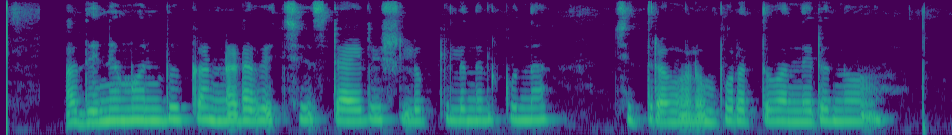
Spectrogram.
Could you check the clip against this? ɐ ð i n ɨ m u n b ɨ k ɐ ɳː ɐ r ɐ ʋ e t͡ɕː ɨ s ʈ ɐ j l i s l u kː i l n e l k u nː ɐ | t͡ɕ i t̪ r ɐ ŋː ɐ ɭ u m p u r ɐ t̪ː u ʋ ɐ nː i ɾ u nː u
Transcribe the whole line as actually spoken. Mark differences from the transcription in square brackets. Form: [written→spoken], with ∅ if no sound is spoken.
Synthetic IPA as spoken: ɐ ð i n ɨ m u n b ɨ k ɐ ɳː ɐ [r→ɽ] ɐ ʋ e t͡ɕː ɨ s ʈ ɐ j l i [s→ʂ] l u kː i l n [e→i] l k u nː ɐ | t͡ɕ i t̪ r ɐ ŋː ɐ ɭ u m p u r ɐ t̪ː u ʋ ɐ nː i ɾ u nː u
